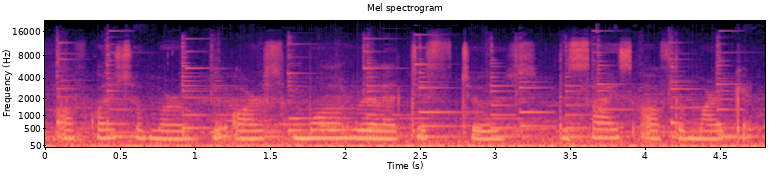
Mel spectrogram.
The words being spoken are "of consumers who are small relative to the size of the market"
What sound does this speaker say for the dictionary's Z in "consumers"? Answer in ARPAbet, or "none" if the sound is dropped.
none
